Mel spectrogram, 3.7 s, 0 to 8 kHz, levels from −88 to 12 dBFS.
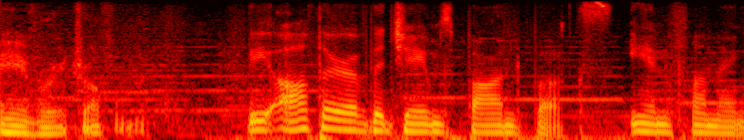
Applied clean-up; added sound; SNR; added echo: none; none; none; none.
